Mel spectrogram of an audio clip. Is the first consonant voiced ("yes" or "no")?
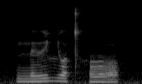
yes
